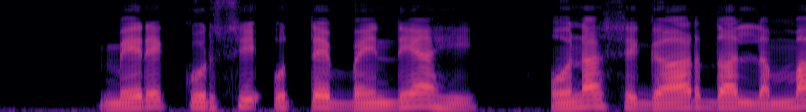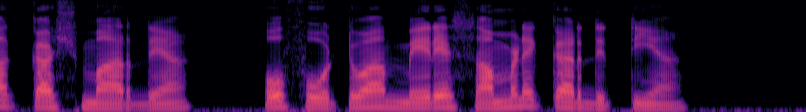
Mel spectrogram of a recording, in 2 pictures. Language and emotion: Punjabi, neutral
